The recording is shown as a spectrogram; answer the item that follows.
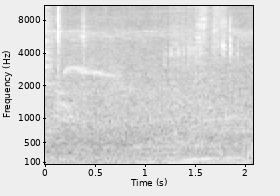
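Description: Tour tram running at low speed with a steady low rumble, and a faint short falling chirp a fraction of a second in.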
